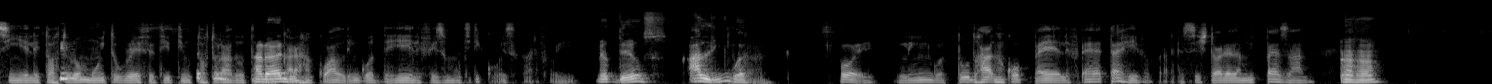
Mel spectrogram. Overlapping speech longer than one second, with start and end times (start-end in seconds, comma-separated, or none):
none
